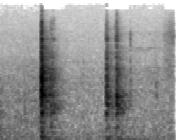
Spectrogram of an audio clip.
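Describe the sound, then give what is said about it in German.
A few crisp clacks from a modded mechanical keyboard as the Enter key is pressed, one sharp press followed by a pair of quicker clicks, fairly quiet with no talking. “Guck mal, wenn ich jetzt Enter drücke.”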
